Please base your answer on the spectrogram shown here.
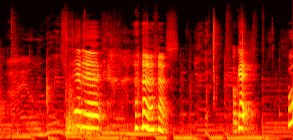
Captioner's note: laughs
